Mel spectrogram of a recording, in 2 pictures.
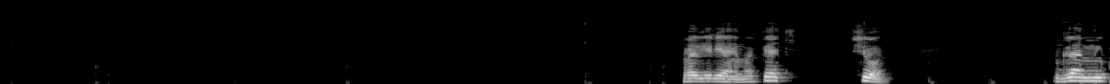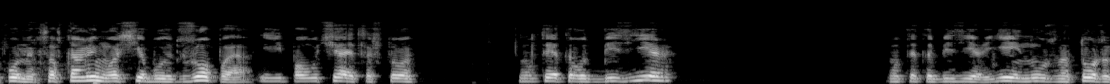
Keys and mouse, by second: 0.1 click, 1.1 click, 3.6-6.1 drag, 6.6 click, 7.8-8.8 drag, 11.0 ctrl+z, 15.8 click.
